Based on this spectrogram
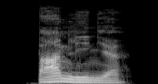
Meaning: railroad line, railway line
- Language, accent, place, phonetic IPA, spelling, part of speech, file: German, Germany, Berlin, [ˈbaːnˌliːni̯ə], Bahnlinie, noun, De-Bahnlinie.ogg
